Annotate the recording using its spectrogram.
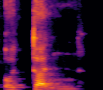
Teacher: And when you speak, it's completely different because when you write it, you see there's the MN, automne. But when you say it, we just don't pronounce the M.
